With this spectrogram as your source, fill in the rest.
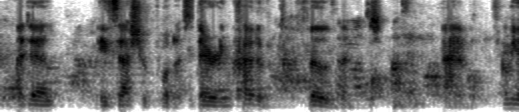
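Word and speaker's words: Adèle Exarchopoulos: Adele Exarchopoulos. That's a brilliant pronunciation. Adele Exarchopoulos.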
